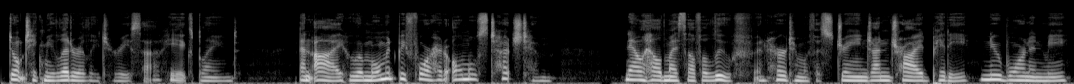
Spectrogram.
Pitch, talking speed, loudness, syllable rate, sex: 185 Hz, 185 wpm, -18 LUFS, 5.4 syllables/s, female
